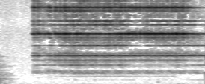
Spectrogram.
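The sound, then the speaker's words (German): A bright, metallic bell rings loudly and continuously after a moment of near silence, holding a steady shimmering tone to the end with no voices present. “ich mach die Klingel, du machst FFG und ab dafür.”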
